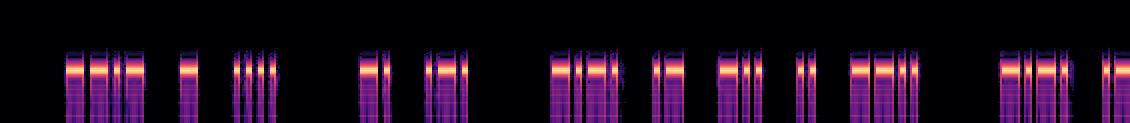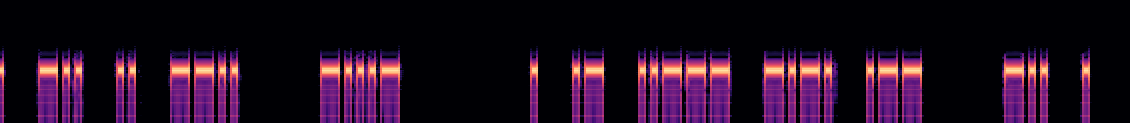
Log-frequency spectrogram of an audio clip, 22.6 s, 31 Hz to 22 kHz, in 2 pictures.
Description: Morse code, heard as a keyed tone, about 20 wpm, spaced as for 14 wpm, 530 Hz. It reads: QTH NR CADIZ CADIZ <BT> EA2CW DE
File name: CW QSO libroCW4 20-10ppm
